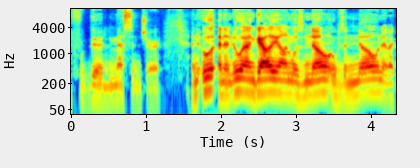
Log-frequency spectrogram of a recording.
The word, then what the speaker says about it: euangelion: It's euangelion, that's how you pronounce that,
